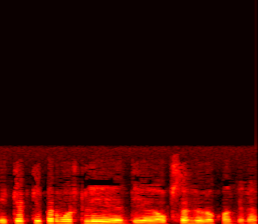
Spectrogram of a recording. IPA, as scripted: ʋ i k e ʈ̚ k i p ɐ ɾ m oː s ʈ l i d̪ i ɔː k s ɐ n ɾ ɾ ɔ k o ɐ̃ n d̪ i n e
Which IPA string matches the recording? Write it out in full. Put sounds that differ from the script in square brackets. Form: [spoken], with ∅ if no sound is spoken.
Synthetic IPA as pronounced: ʋ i k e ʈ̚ k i p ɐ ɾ m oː s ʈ l i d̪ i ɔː [p] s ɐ n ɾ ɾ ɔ k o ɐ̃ n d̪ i n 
